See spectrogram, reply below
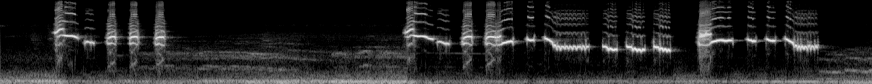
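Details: Bali-type male orange-headed thrush, a caged pet, sings ringing whistled phrases with rapid repeated notes, then a longer varied passage of slurred whistles and downward-sliding notes after a short pause.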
